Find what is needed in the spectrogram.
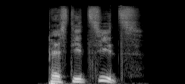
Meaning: genitive singular of Pestizid
- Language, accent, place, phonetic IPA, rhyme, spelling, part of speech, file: German, Germany, Berlin, [pɛstiˈt͡siːt͡s], -iːt͡s, Pestizids, noun, De-Pestizids.ogg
